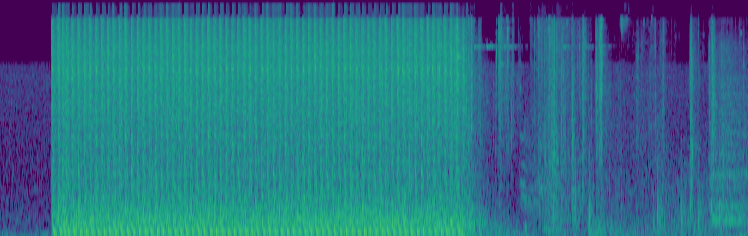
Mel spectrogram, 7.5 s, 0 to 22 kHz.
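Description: Sustained automatic gunfire aimed at a mini tank in The Division 2, a dense rapid burst lasting about four seconds, loud and close, then trailing off into scattered quieter sounds.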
